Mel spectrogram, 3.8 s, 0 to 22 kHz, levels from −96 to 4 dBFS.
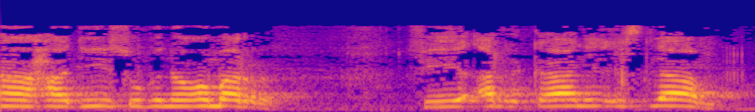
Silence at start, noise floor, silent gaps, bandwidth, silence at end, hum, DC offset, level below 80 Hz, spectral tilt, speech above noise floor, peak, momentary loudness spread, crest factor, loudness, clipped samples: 0 s; -43 dBFS; none; 8.8 kHz; 0.05 s; none; under 0.1%; -64 dBFS; -4.5 dB/octave; 29 dB; 0 dBFS; 11 LU; 14 dB; -14 LUFS; under 0.1%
